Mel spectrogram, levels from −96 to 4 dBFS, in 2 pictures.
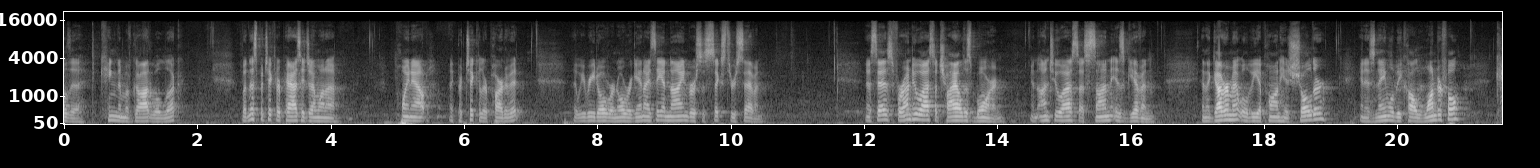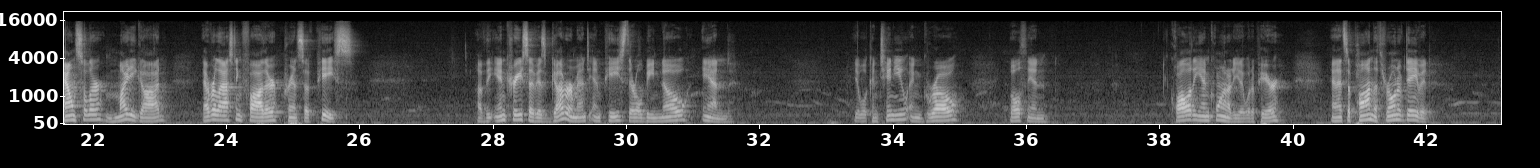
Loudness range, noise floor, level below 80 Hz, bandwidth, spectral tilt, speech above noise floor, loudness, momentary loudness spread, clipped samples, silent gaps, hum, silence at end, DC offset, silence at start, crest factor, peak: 6 LU; -56 dBFS; -50 dBFS; 16 kHz; -3 dB/octave; 31 dB; -24 LUFS; 17 LU; under 0.1%; none; none; 0.6 s; under 0.1%; 0 s; 26 dB; 0 dBFS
